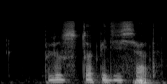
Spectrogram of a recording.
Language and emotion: Russian, neutral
